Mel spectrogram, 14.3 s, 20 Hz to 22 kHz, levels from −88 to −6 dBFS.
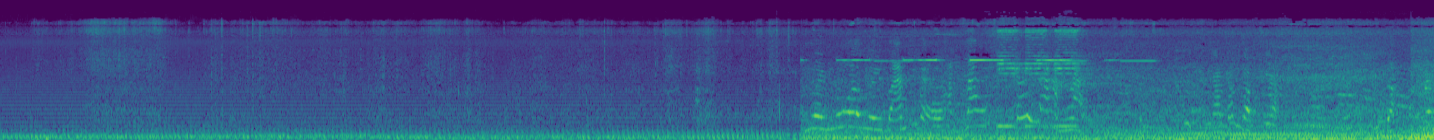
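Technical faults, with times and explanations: Throughout: mains buzz, a raspy 60 Hz buzz roughly 20 dB below the sound, whose switching spikes spread harmonics into kilohertz, unlike smooth low hum.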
